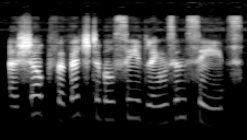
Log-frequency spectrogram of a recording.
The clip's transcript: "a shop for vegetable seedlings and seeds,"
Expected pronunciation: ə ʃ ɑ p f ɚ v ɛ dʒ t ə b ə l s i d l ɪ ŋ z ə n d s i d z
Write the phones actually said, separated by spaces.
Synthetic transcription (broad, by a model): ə ʃ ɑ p f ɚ v ɛ dʒ t ə b ə l s i d l ɪ ŋ z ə n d s i d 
